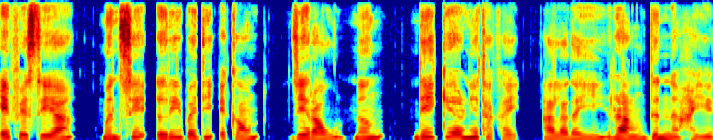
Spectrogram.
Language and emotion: Bodo, neutral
